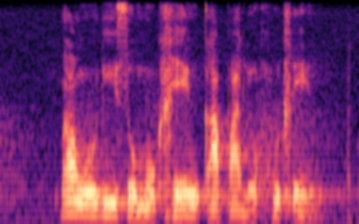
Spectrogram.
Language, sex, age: Southern Sotho, male, 18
